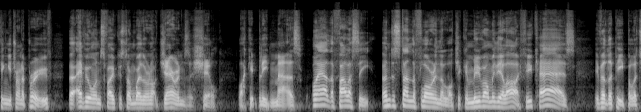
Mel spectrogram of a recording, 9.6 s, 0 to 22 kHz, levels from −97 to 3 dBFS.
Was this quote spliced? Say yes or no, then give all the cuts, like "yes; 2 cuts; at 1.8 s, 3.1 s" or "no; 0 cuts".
yes; 2 cuts; at 0.7 s, 4.7 s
